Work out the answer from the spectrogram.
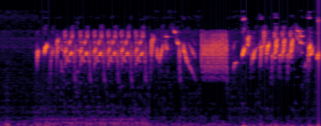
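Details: French European goldfinch delivering rapid tinkling twitters in a dense run, followed by a short harsh buzzy note, then more bright liquid chirps and trills.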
